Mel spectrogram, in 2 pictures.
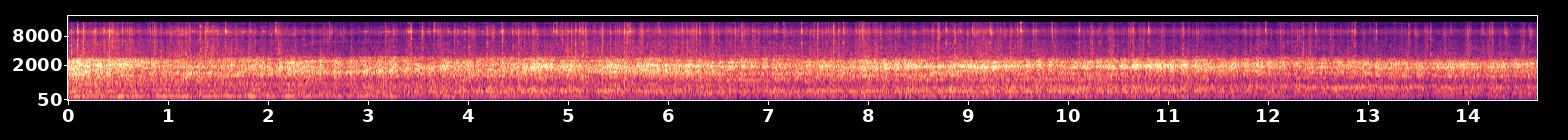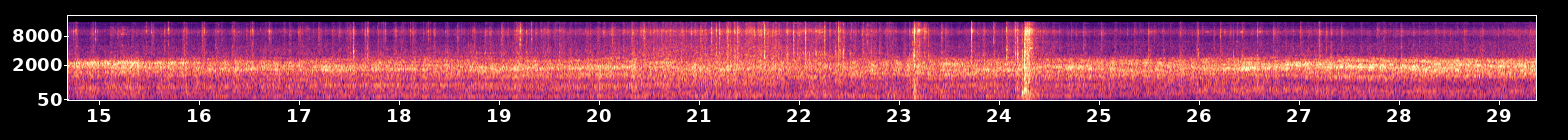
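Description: O gauge model trains running on the layout's three-rail track, a steady rumbling hum, with one sharp click near the end.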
